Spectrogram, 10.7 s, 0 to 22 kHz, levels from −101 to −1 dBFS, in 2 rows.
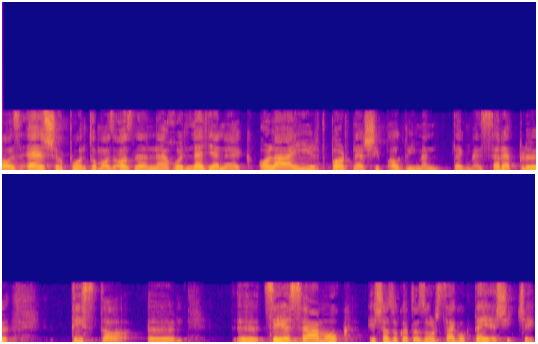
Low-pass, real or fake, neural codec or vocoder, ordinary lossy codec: none; real; none; none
